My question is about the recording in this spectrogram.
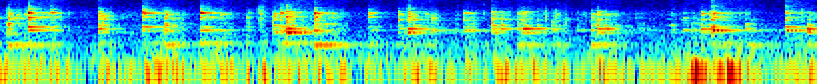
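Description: Faint, irregular clinking of bells on grazing livestock, many short ringing notes at a few fixed pitches as the animals move and feed.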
